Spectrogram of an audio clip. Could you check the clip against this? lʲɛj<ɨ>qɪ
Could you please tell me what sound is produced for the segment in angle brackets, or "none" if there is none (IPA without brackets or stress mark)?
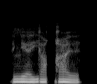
ə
